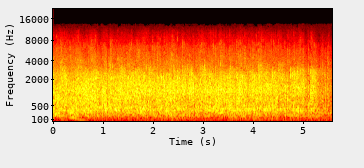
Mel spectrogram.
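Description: Studio audience applauding, a steady clatter of many hands that dies away near the end.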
